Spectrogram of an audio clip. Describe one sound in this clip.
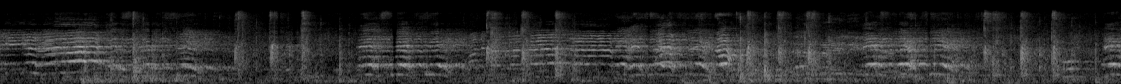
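A ball thuds on the hard floor.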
